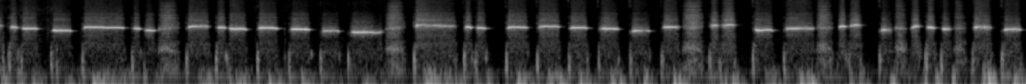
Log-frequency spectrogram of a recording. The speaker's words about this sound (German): Also ich meine, dein Gepfeife macht es natürlich besonders lang.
